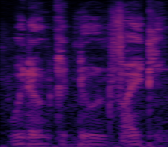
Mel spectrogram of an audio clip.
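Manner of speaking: whispered mock disclaimer; soft unvoiced whisper. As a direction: hush it like a secret aside. Mock disclaimer after fight.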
